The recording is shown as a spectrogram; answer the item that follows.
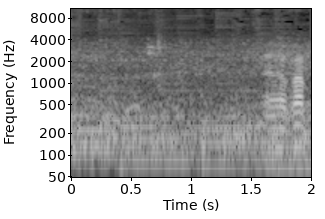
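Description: Steady low engine hum of a vehicle running close by, with voices starting near the end.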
